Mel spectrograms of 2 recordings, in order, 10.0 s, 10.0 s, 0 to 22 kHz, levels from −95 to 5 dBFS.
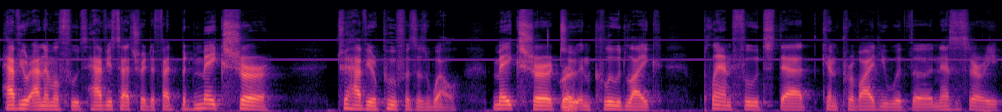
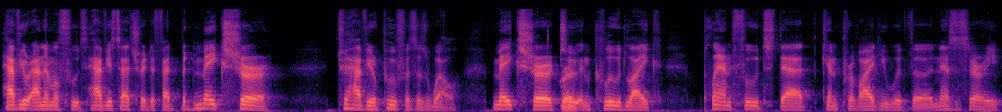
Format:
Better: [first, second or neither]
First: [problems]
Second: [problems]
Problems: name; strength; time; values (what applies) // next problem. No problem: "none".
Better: second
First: high-pitched whine; faint; throughout; 2.5 kHz, 25 dB below the speech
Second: none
